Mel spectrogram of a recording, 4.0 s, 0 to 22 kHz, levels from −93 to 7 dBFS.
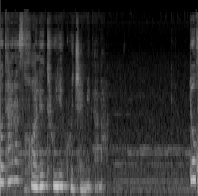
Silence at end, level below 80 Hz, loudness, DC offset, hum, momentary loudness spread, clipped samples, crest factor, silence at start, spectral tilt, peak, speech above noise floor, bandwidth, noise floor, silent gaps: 0 s; -74 dBFS; -28 LUFS; under 0.1%; none; 19 LU; under 0.1%; 16 dB; 0 s; -5.5 dB/octave; -14 dBFS; 29 dB; 17 kHz; -56 dBFS; none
